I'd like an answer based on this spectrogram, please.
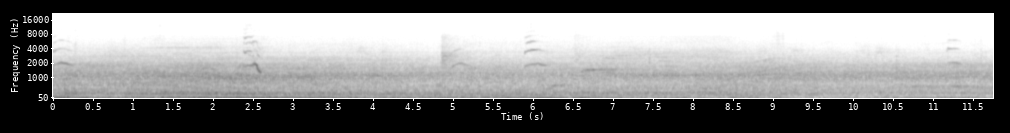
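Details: A stray mother cat in Morocco meows gently, asking for food while her kittens sleep: short, thin, high-pitched meows arching up and down, spaced several seconds apart, over a constant low rumbling background hum.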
